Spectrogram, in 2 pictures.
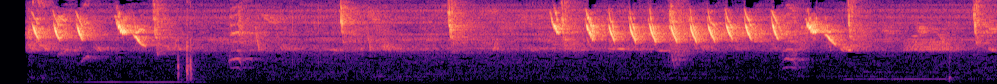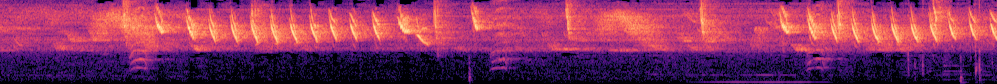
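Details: Rufous-headed tanagers near home, with other flock calls in the background: very high, thin, rapid ticking series in bursts of one to two seconds, overlapping as a flock; a soft low hum sounds briefly.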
